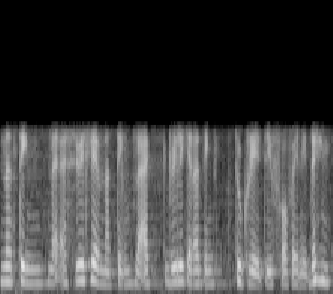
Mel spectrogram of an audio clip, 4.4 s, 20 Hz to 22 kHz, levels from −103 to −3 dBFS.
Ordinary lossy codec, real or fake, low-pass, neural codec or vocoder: Opus, 64 kbps; fake; 3.6 kHz; codec, 24 kHz, 3.1 kbps, DualCodec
